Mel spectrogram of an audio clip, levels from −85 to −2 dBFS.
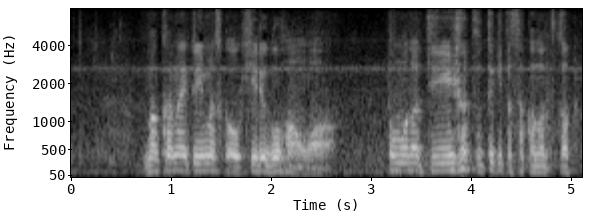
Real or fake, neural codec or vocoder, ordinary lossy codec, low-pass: real; none; none; none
